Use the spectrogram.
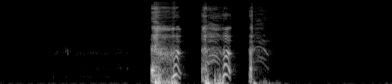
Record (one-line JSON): {"three_cough_length": "3.9 s", "three_cough_amplitude": 27233, "three_cough_signal_mean_std_ratio": 0.3, "survey_phase": "alpha (2021-03-01 to 2021-08-12)", "age": "18-44", "gender": "Female", "wearing_mask": "No", "symptom_none": true, "smoker_status": "Never smoked", "respiratory_condition_asthma": false, "respiratory_condition_other": false, "recruitment_source": "REACT", "submission_delay": "1 day", "covid_test_result": "Negative", "covid_test_method": "RT-qPCR"}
